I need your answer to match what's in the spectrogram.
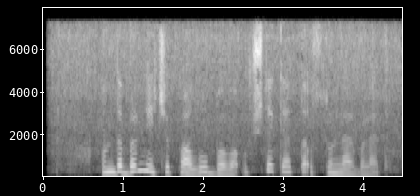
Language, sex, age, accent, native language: Uzbek, female, 19-29, Andijon, Uzbek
